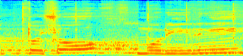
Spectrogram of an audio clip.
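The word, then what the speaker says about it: त्सो मोरीरी: तोशो ऐसे बेटा लिखते हैं, देखो तोशो ऐसे बोलो, तोशो मुरीरी झील, मोरीरी झील, थोड़ा अजीब शब्द होते हैं बेटा, इनका उच्चारण थोड़ा अच्छे से करो तो हो जाता है।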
